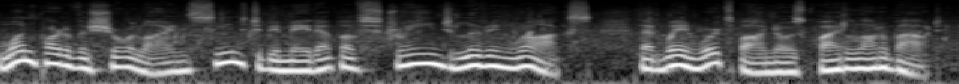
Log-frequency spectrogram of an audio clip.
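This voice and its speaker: A man's voice: fairly low pitch, lively intonation, normal speed, noisy background. A man delivering scripted narration for a nature documentary. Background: prominent background music.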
